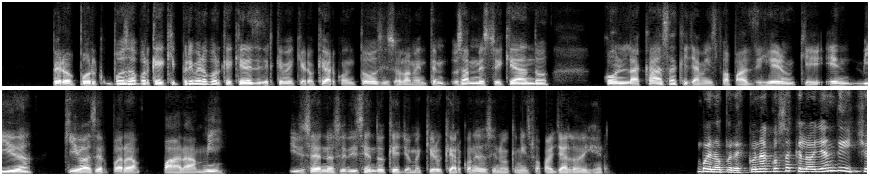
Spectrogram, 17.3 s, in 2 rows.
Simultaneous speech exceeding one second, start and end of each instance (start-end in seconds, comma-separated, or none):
none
